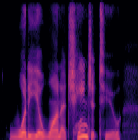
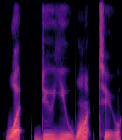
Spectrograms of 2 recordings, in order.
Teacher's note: When I said, "What do you want to change it to?" That was actually five separate words squeezed together. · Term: one connected sound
